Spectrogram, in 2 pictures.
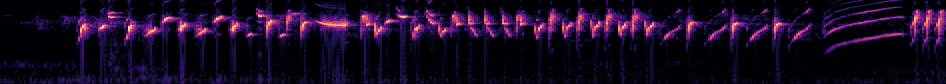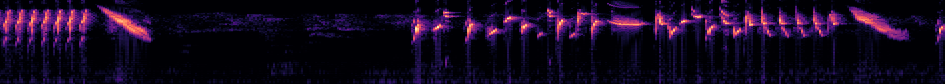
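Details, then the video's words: Wild European goldfinch song played for training chicks: rapid tinkling twitters, a few rising sweeps and a harsh buzzy stretch midway, a brief pause, then renewed fast chattering phrases. "تغريد الحسون البري لتدريب الفراخ"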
